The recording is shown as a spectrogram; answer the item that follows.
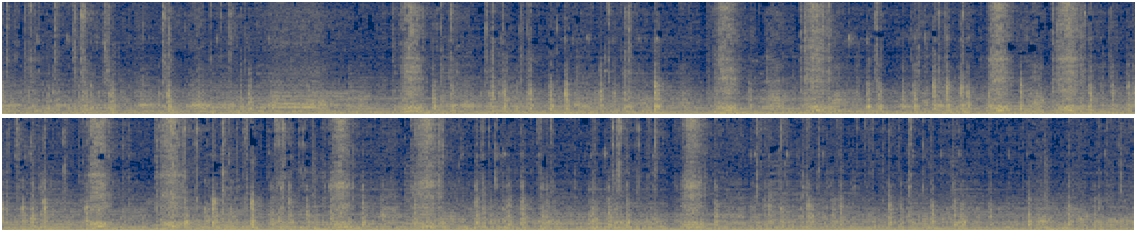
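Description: Cricut cutting machine cutting vinyl on its mat: the carriage and roller motors whir in quick stop-start movements, with frequent small clicks, at a steady level.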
